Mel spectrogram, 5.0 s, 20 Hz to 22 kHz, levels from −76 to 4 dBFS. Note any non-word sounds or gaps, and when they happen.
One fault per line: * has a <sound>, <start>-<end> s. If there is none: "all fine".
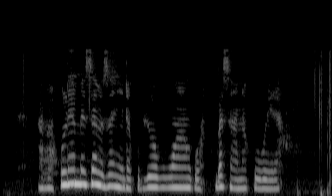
all fine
